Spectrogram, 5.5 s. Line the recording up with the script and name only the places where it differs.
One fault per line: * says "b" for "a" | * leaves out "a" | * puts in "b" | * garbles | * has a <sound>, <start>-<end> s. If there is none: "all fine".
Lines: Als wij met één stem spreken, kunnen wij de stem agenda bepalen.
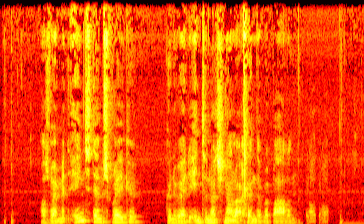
* says "internationale" for "stem"
* has a laugh, 4.6-4.9 s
